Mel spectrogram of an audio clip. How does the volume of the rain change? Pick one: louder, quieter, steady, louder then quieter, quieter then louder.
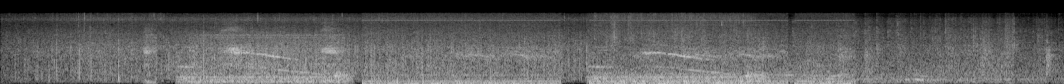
steady.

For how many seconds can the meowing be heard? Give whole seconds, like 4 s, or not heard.
4 s.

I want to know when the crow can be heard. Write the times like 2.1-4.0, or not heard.
1.4-8.6.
